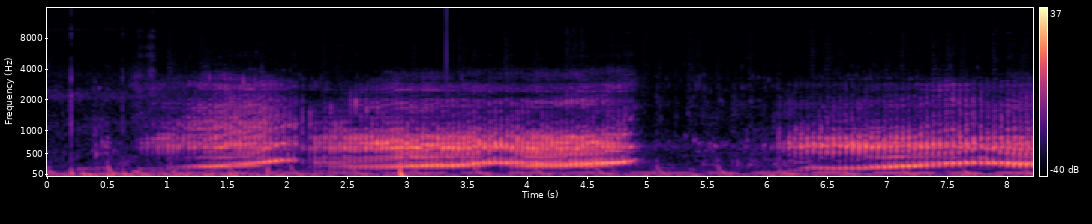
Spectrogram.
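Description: Long, moaning humpback whale calls rise and swoop in pitch, three drawn-out tonal phrases separated by a brief lull, carried over a murky, rumbling underwater background, captured with special underwater microphones.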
